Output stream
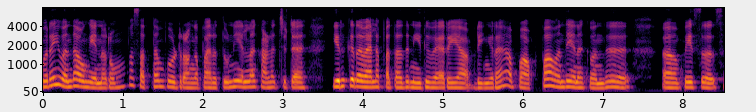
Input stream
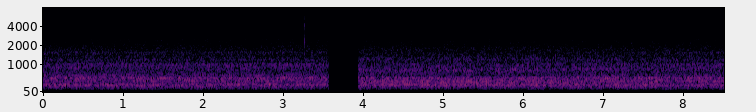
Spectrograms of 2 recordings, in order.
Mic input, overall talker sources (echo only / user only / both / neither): neither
